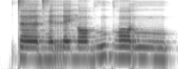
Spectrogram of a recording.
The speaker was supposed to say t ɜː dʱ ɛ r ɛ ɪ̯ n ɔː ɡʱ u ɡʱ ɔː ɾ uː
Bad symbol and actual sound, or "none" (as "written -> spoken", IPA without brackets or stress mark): none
